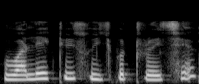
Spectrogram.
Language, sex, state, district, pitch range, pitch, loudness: Bengali, female, West Bengal, Cooch Behar, 220-270 Hz, 240 Hz, -17 LUFS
